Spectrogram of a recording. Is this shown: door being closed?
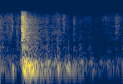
yes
